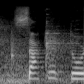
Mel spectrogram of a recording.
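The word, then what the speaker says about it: Sachertorte: me to order and it's pronounced socket socket door did I scream here's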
